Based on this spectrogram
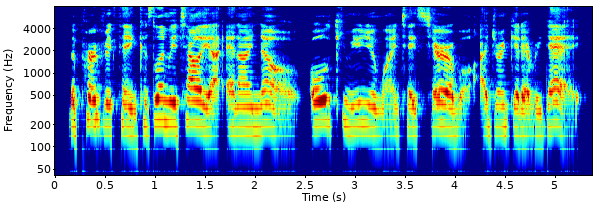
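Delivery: ordinary talk, nothing marked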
